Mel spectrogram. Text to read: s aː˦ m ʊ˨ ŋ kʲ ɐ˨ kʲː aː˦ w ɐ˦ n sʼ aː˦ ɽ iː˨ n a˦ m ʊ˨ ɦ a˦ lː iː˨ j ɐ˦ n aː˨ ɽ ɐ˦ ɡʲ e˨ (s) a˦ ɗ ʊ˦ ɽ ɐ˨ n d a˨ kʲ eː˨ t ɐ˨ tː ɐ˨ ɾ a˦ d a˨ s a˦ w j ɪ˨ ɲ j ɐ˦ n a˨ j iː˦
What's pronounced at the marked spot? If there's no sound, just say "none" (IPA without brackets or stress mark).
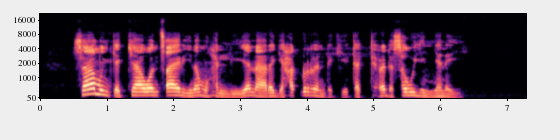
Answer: h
